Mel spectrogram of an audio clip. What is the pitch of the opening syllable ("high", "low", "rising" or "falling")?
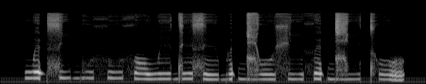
high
